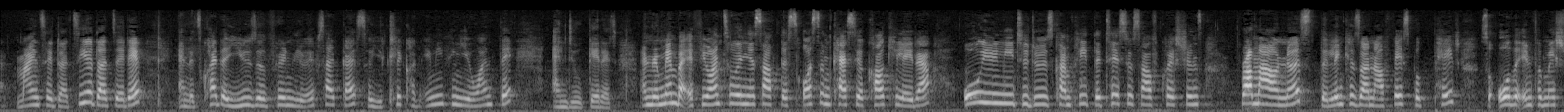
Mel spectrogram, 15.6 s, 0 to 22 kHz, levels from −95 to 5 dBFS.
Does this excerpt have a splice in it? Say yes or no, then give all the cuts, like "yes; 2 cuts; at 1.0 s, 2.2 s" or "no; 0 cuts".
yes; 1 cut; at 12.7 s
